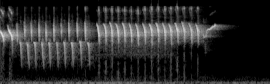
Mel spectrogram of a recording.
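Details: Canary song for young birds in training: a dense, rapid high trill that shifts into a smoother, faster rolling phrase and ends on a short rising whistle.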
